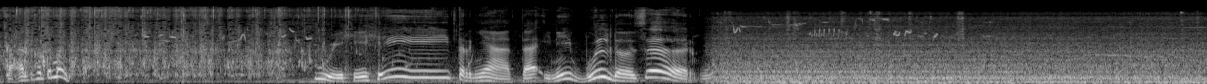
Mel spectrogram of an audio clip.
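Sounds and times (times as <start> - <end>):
water sloshing in a tub: 0.0 - 5.2.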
